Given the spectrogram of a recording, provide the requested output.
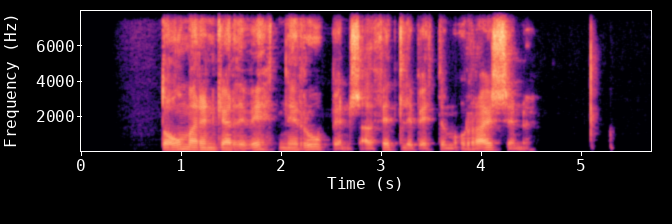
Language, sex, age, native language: Icelandic, male, 20-29, Icelandic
